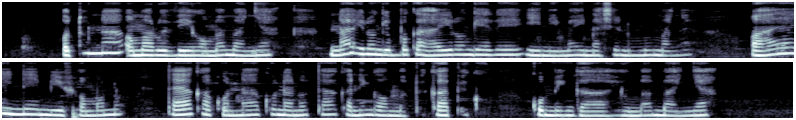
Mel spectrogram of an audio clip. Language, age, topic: Oshiwambo, 25-35, agriculture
